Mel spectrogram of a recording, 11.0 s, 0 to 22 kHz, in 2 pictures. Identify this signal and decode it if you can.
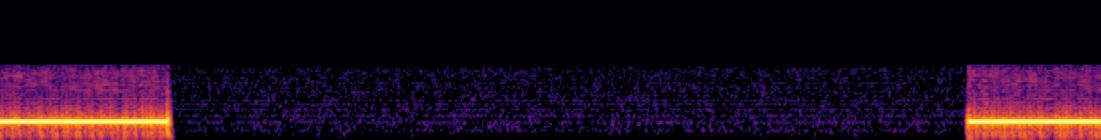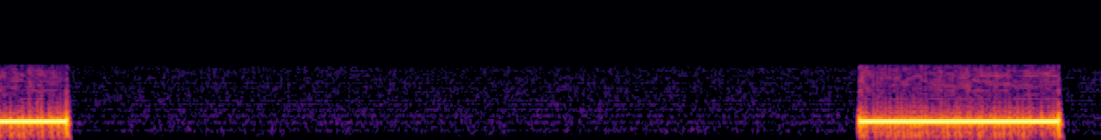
Ringback tone (Europe, 425 Hz).
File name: out- -2023- - - .0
